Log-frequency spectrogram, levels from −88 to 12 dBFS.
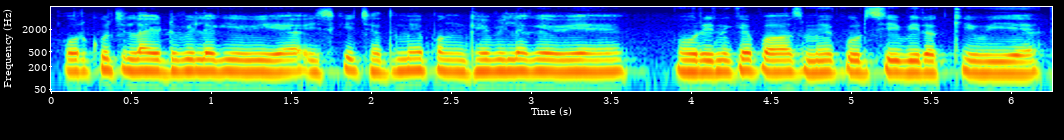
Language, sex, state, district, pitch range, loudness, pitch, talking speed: Hindi, male, Uttar Pradesh, Saharanpur, 145-155 Hz, -14 LUFS, 150 Hz, 230 wpm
